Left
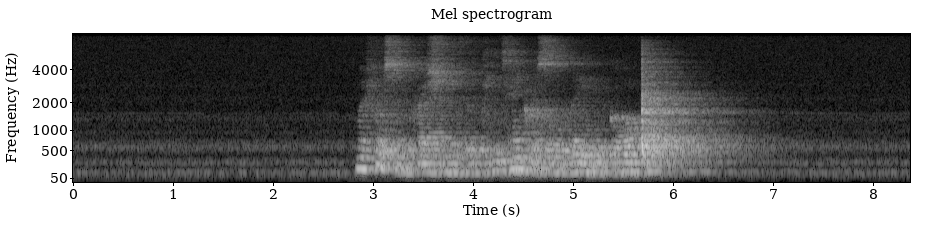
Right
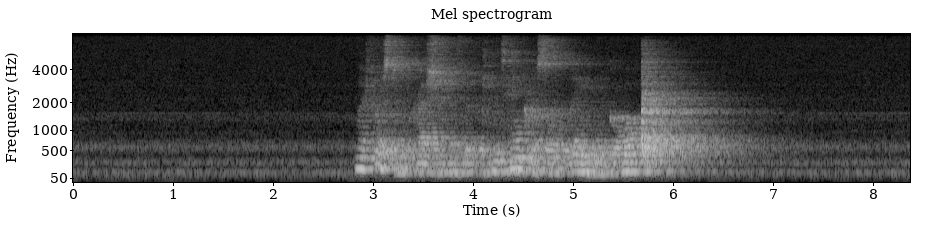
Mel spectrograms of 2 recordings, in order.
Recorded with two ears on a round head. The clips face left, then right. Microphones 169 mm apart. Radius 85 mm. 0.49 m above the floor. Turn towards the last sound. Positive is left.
turn(degrees=30)  # may be behind; listen again after turning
